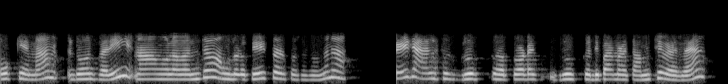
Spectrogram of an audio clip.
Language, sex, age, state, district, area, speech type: Tamil, female, 18-30, Tamil Nadu, Chengalpattu, urban, conversation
